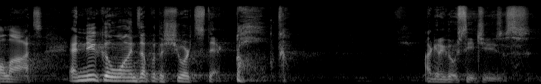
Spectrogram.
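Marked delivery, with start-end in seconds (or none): 2.4-5.3 low, soft mock groan of defeat; dejected resignation. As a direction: sigh it out like the loser of a draw. Nico draws the short stick.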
